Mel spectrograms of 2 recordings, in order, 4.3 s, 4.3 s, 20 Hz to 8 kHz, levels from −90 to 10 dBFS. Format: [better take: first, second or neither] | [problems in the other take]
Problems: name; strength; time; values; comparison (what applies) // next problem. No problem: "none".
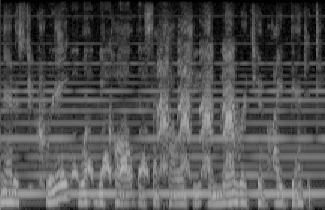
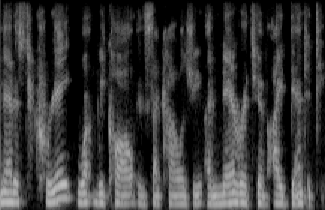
second | background sound (Organ + Animal); 1 dB above the speech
